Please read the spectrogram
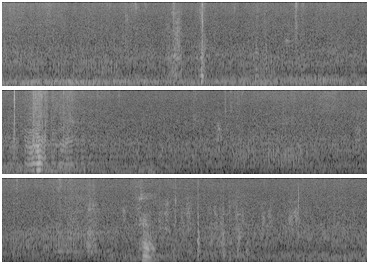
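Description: Honeybees buzzing around an opened hive as a comb frame is lifted out, the hum strongest in the first half and then fading. A few sharp knocks come a few seconds in, and a brief falling whine near the end.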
